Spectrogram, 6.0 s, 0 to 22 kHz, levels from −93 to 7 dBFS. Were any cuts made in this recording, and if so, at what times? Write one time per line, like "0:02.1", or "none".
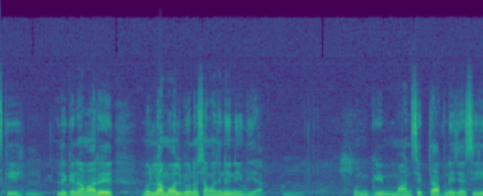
none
